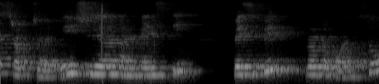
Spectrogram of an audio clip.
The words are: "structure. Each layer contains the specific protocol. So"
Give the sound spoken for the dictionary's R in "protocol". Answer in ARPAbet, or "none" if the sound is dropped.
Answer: R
